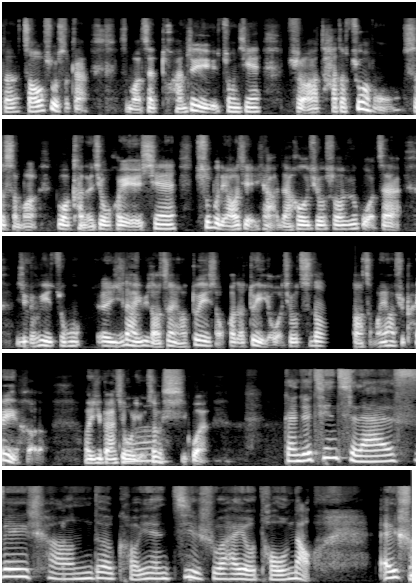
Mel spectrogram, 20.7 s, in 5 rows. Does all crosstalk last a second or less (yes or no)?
yes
